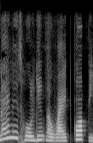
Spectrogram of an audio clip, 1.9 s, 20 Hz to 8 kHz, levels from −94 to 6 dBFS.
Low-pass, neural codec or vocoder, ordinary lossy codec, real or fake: 7.2 kHz; codec, 16 kHz in and 24 kHz out, 0.6 kbps, FireRedTTS-2 codec; none; fake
